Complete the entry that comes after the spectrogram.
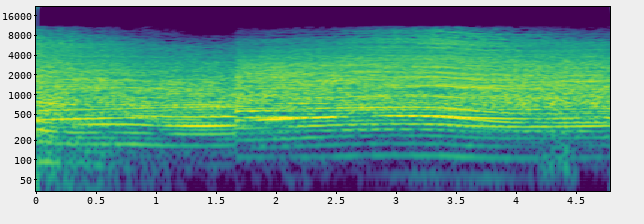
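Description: Stadium truck engine revving on a parade lap at Farm Mill Raceway in SRX: The Game, a steady loud drone with pitch rising and falling through gear changes, close and without talk.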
